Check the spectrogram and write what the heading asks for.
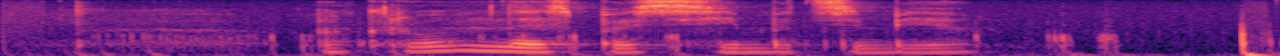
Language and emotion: Russian, neutral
